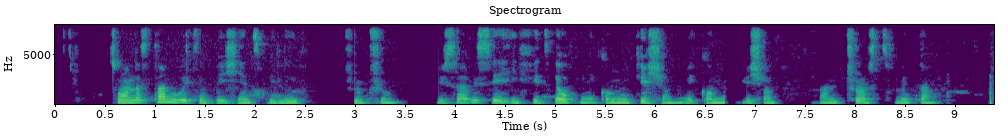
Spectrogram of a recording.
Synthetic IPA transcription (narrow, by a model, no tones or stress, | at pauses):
tuɔ̃ndastãndwetʰĩnpeʃɛ̃ntsbiliv | tɹutʰɹu | jusaviseʔifithɛlpmekʰːɔmjunikeʃɔ̃nmekʰːɔmjunikeʃɔ̃n | ãntɹɔstbɛta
